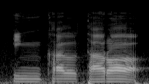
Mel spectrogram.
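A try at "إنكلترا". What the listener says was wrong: Inkaltara, ada tasdidnya.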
